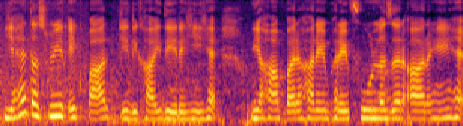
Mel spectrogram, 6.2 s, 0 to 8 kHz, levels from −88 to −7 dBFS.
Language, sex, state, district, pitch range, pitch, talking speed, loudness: Hindi, female, Haryana, Charkhi Dadri, 185-210 Hz, 195 Hz, 175 wpm, -15 LUFS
